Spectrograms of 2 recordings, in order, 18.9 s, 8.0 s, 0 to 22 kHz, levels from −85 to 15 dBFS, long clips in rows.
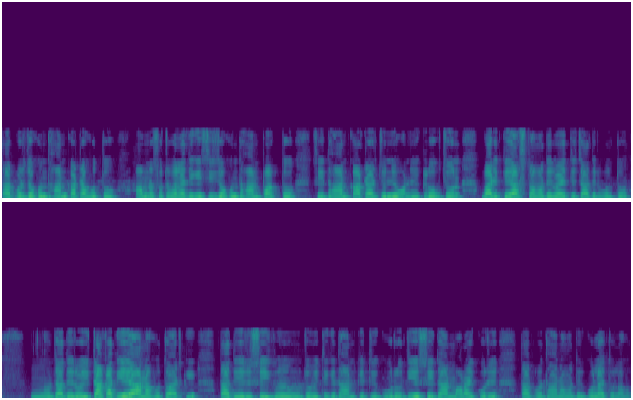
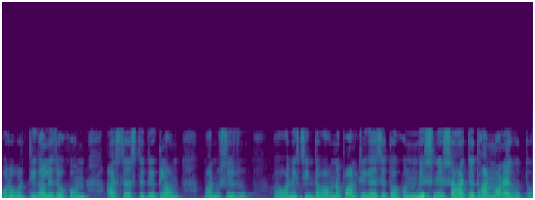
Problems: continuous background conversations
